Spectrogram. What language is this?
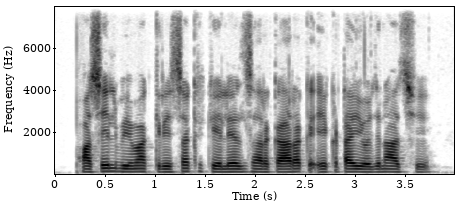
Maithili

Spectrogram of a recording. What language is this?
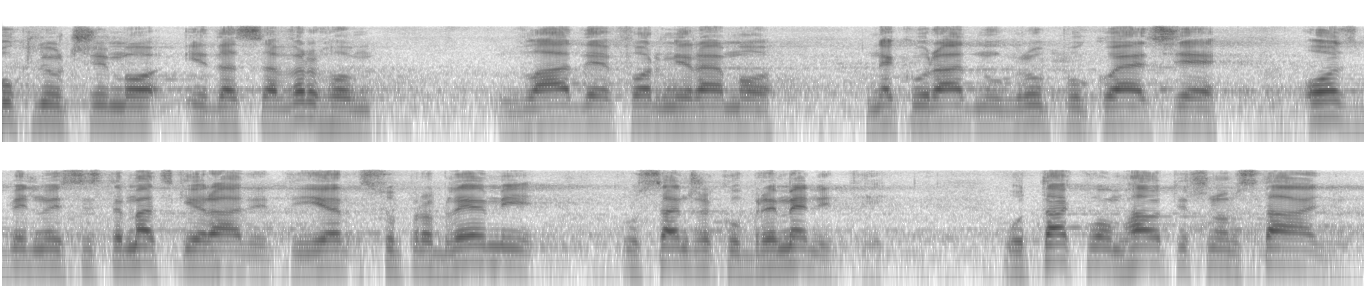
Serbian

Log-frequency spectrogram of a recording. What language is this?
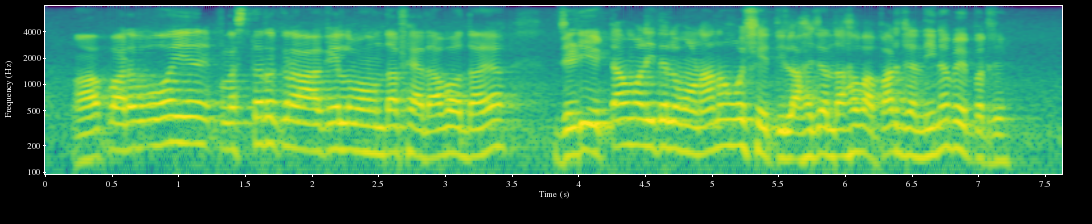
Punjabi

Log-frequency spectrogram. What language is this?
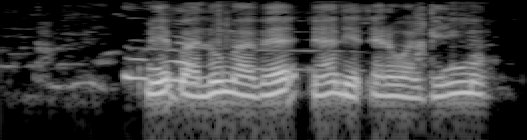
Mundang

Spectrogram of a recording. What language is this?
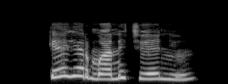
Kalenjin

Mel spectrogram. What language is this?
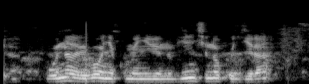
Kinyarwanda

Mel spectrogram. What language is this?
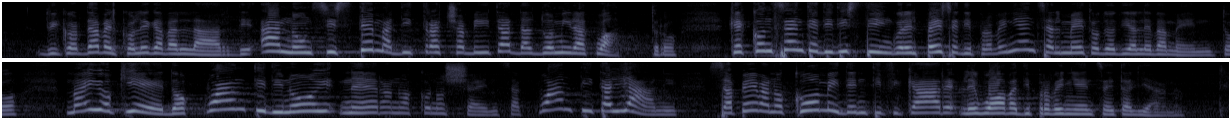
Italian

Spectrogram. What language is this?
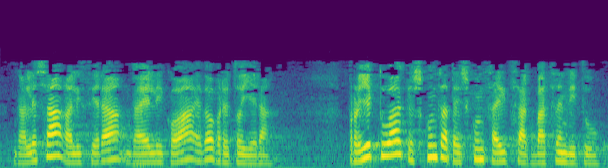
Basque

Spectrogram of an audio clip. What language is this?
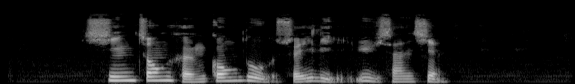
Chinese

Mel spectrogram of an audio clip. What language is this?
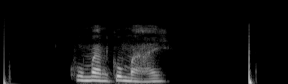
Thai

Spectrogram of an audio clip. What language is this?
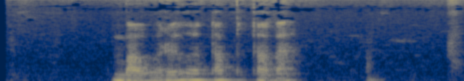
Bashkir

